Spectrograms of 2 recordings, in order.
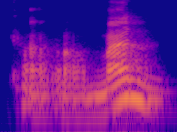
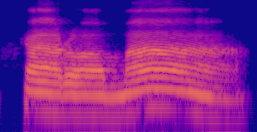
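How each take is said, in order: First: The word ends with an n sound. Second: The word ends with a lengthened a vowel. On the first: The word is written without a final alif. "Kalau tak ada alif" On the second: The word is written with a final alif. "Tapi ada alif ni karama. Min kemudian kita panjangkan sikit"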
